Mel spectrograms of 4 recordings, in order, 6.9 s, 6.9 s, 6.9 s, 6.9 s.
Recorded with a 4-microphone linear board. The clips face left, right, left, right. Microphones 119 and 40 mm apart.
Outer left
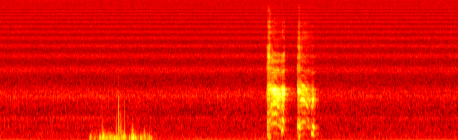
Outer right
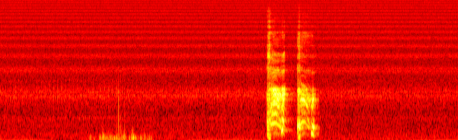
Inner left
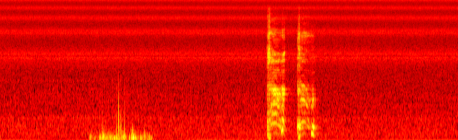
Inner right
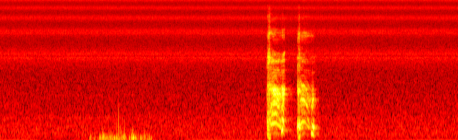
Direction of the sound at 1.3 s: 45° left (ahead or behind).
